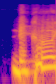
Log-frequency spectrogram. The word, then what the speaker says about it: DECO: How do you pronounce it? Deco? Deco, yeah, Deco.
